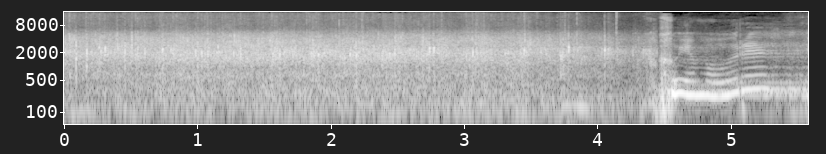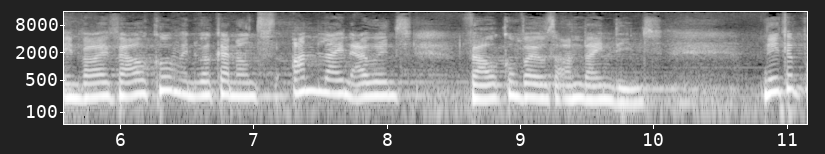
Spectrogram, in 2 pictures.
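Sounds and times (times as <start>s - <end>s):
audience applauding, clapping hands: 0.0s - 4.4s
speech: 4.5s - 11.1s.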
